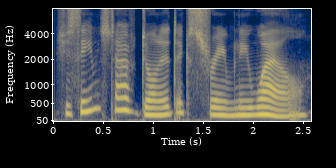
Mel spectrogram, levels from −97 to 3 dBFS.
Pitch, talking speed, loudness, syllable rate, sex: 220 Hz, 185 wpm, -16 LUFS, 4.4 syllables/s, female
